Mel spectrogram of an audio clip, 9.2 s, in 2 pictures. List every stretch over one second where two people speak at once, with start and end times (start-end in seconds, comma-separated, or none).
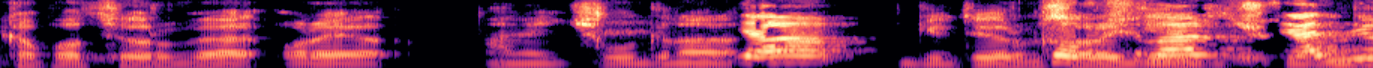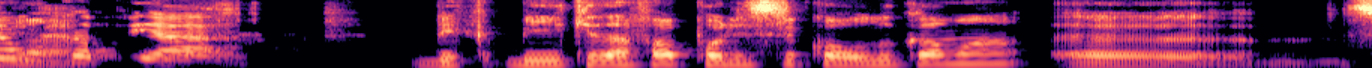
3.5-4.9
